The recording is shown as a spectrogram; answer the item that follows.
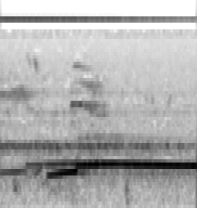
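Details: Loon giving drawn-out wailing calls: sustained mid-pitched tones that slide between notes, then settle into one long steady held note, with a quiet background.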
